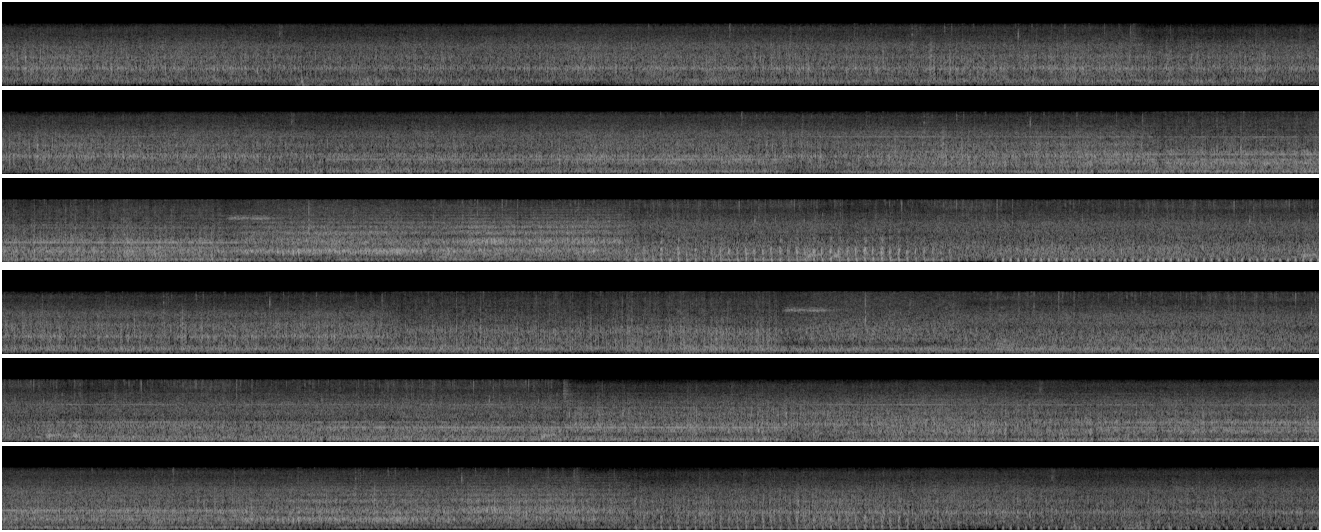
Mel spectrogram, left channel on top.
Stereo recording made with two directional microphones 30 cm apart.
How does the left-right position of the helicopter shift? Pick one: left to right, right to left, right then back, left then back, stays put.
right to left.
